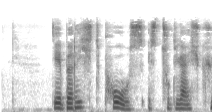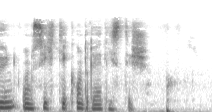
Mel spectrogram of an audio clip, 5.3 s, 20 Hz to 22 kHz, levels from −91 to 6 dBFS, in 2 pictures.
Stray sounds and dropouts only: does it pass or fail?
pass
